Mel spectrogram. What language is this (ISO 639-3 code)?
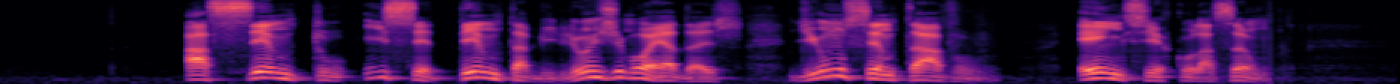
por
